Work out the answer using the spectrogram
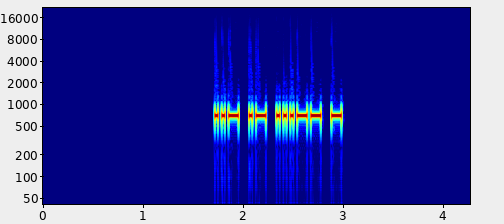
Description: Morse code, heard as a keyed tone, about 34 wpm, 700 Hz. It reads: UA3T
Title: DXCC-100 Call Signs - 4 Characters - Repeated 3x - 35wpm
